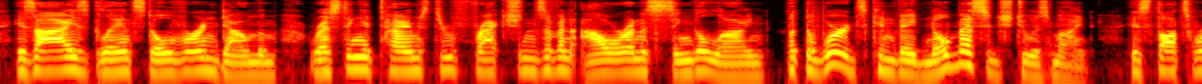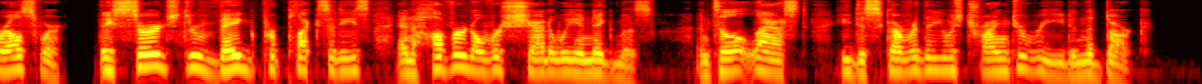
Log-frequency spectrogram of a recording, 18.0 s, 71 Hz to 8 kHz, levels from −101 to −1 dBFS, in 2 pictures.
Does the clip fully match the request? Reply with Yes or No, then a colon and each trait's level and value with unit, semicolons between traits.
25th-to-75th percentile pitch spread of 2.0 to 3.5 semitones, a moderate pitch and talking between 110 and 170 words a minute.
No: average, 2.8 semitones; medium, 145 Hz; average, 185 wpm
